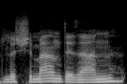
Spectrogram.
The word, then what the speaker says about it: Le Chemin des Ânes: How do you pronounce... Oh, Le Chemin des Ânes, Le Chemin des Hommes.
